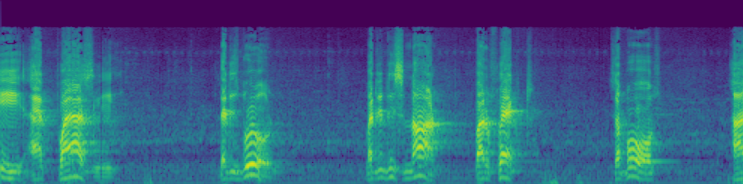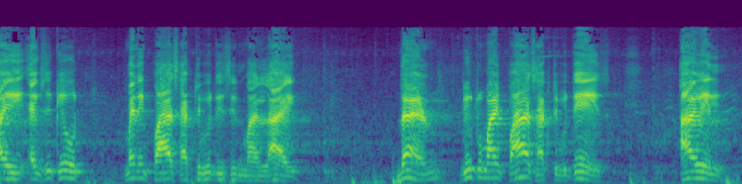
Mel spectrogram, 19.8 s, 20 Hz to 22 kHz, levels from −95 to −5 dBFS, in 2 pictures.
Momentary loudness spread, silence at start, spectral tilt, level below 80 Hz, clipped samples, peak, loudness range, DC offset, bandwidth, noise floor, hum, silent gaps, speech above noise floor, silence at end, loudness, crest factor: 15 LU; 0 s; -2 dB/octave; -52 dBFS; under 0.1%; -2 dBFS; 5 LU; under 0.1%; 12 kHz; -50 dBFS; none; none; 33 dB; 0.15 s; -16 LUFS; 16 dB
